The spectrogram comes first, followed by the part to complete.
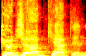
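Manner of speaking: very high, called-out shout. Voicing a character congratulating the captain after a kill: shouting. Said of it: "Miller shouts out".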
